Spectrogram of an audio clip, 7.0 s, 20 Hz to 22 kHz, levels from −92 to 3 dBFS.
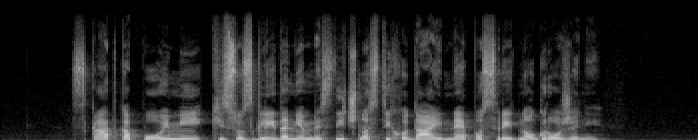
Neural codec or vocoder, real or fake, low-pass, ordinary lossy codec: none; real; 19.8 kHz; none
